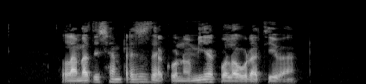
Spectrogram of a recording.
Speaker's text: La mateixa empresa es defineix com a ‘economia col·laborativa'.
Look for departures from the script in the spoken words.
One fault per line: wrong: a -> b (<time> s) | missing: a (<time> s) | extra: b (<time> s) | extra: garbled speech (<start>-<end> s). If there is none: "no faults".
missing: defineix com (1.5 s)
